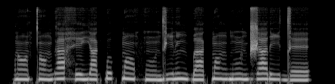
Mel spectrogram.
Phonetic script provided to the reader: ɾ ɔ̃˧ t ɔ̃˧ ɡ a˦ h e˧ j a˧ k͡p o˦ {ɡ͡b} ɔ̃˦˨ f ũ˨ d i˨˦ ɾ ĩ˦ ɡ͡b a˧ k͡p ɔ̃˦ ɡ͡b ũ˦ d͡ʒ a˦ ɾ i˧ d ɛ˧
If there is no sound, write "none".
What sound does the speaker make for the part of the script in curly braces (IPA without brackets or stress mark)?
k͡p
